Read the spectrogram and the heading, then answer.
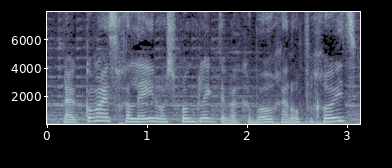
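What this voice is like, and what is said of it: Limburg Dutch accent, soft G. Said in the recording (Dutch): “Ja, ik heb wel een accent. ... hoort iedereen denk ik wel direct. ... de zachte G.”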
